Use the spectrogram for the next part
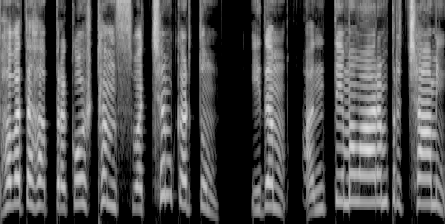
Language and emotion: Sanskrit, angry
